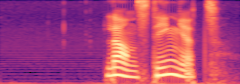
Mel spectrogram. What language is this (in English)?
Swedish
